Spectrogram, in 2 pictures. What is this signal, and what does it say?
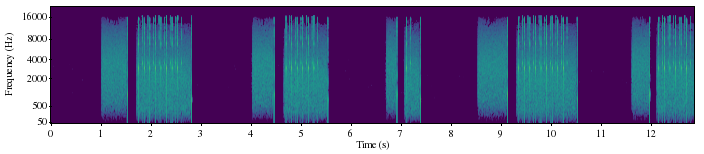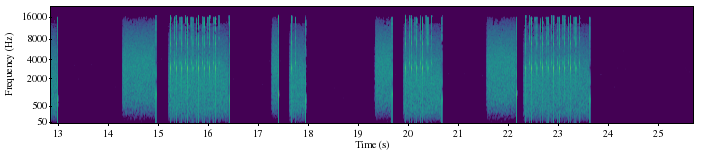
Pulse dialling, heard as a rotary dial, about 9 pulses a second. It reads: 8 6 1 9 6 9 1 5 0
